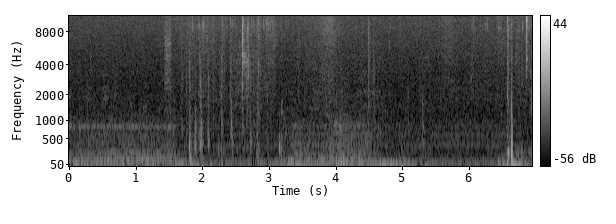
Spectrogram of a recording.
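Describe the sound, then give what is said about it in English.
Car wheels spinning in snow as a snowed-in car on a rural Maine road tries to pull forward: a steady low engine rumble with scattered scraping clicks, ending in a louder rough burst. “I backed out of the spot, but I cannot pull forward. The wheels are just spinning.”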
